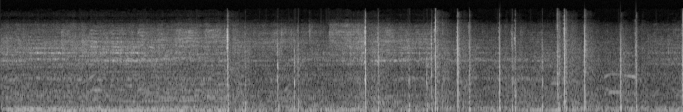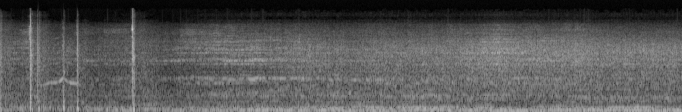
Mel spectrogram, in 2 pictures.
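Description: Fireworks going off: a quick run of sharp bangs, densest in the middle, from about three seconds in until about twelve seconds in. Music plays underneath throughout.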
